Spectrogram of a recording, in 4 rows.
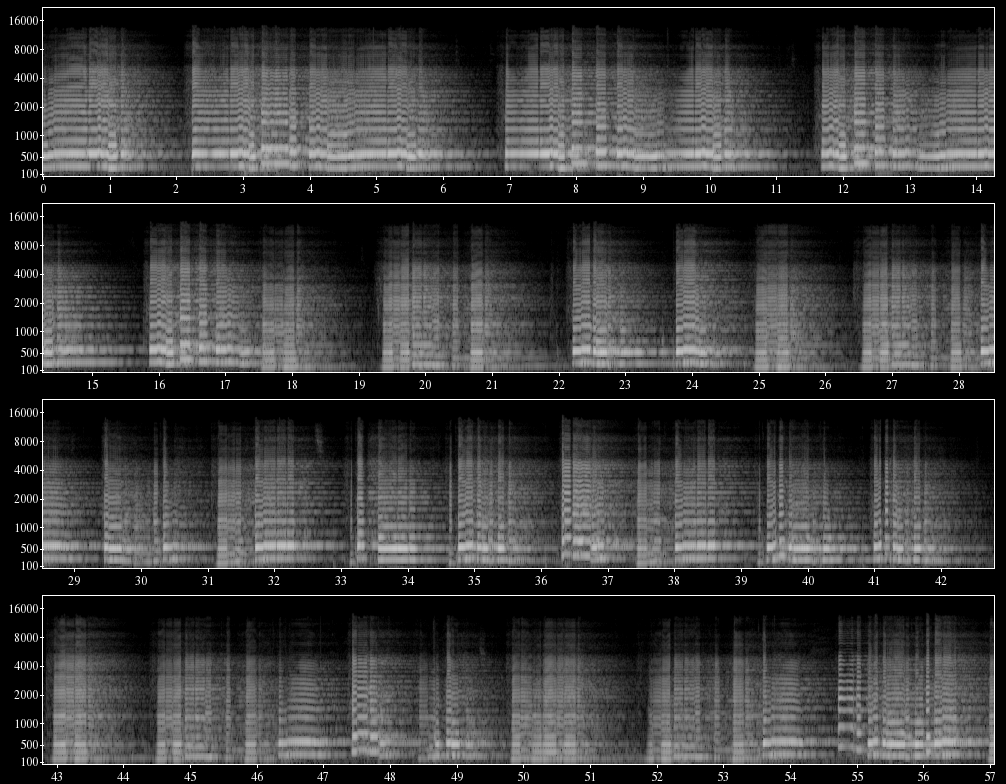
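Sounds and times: saxophone jazz melody: 0.0s - 57.0s.

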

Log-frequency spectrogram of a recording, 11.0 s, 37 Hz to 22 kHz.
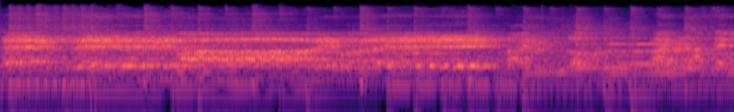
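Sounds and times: electronic keyboard accompaniment: 0.0s - 11.0s
man singing with vibrato: 0.0s - 11.0s.

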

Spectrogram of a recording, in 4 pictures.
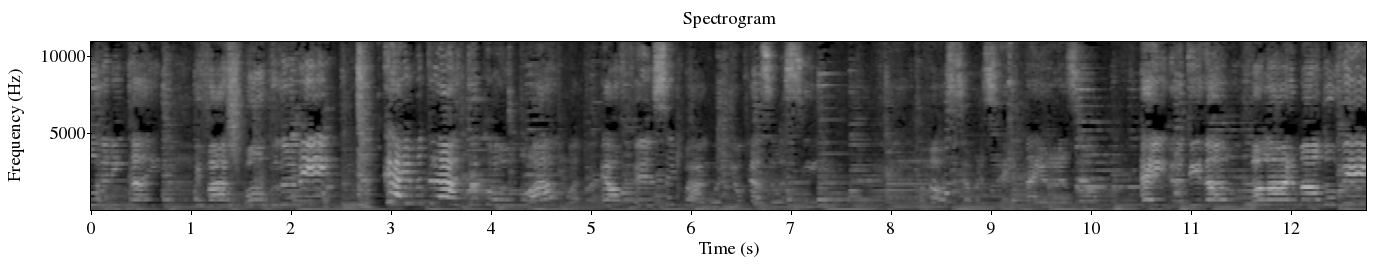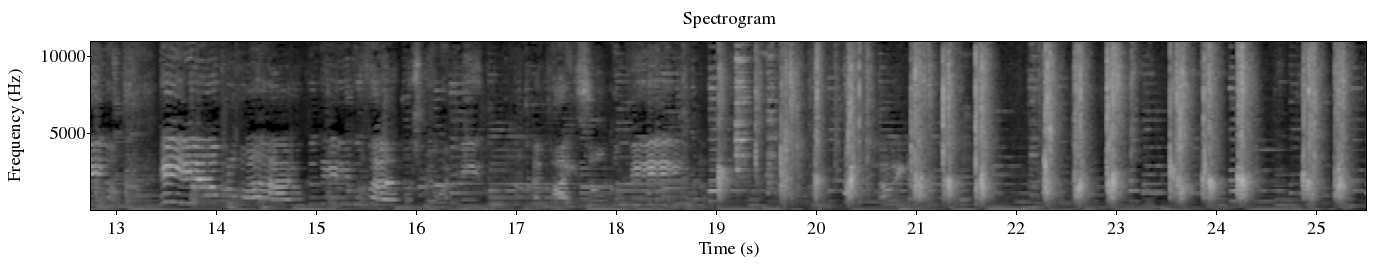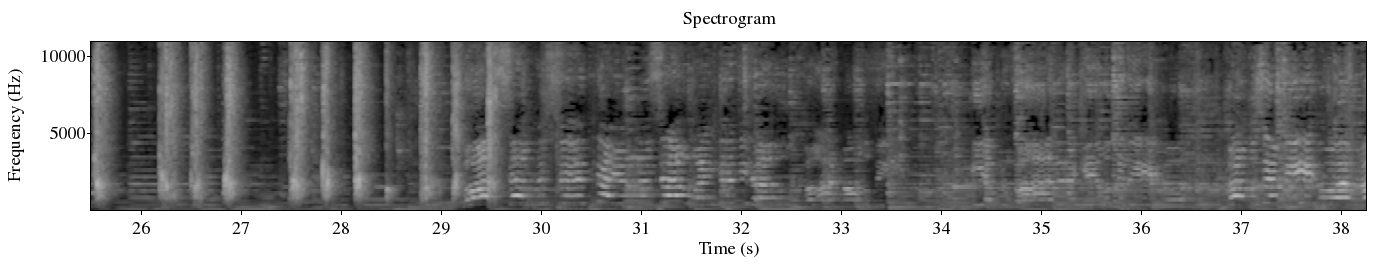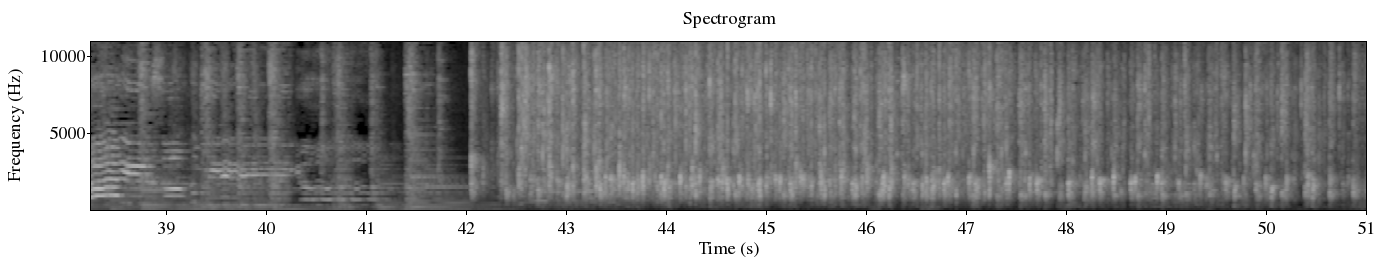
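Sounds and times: plucked guitars: 0.0s - 42.6s
audience applause: 19.4s - 29.3s, 42.1s - 51.0s.

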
